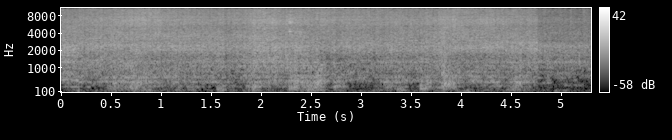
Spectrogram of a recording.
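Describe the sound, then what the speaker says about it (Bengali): Cauliflower and egg frying in very little oil give a steady close sizzle and hiss, with faint scraping stirs underneath and a slight drop near the end. "দেখুন, রান্নাটা খুবই অল্প তেলে করছি"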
